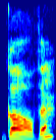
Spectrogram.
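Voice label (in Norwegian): "gave", Norwegian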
